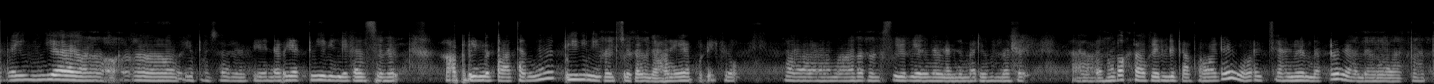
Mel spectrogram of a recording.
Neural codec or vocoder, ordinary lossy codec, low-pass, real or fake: codec, 16 kHz, 1 kbps, FreqCodec, smaller model; none; none; fake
